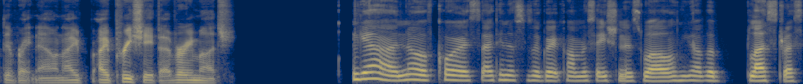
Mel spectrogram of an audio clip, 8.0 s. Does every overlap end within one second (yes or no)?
yes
